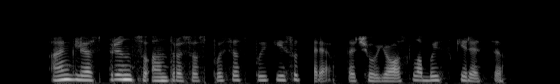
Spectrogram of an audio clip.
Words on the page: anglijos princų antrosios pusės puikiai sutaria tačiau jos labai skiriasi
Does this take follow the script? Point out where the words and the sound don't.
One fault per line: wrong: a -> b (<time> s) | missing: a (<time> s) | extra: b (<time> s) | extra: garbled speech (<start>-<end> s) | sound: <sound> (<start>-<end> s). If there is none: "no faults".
sound: dropout (3.0-3.1 s)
